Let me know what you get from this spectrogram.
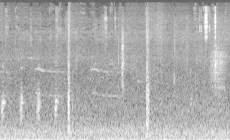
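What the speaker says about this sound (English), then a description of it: "That bird up there then, I wonder what the hell that was." In the survival game The Infected, a bird gives short, faint clucking calls in a few scattered bursts over a steady low ambient rumble.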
